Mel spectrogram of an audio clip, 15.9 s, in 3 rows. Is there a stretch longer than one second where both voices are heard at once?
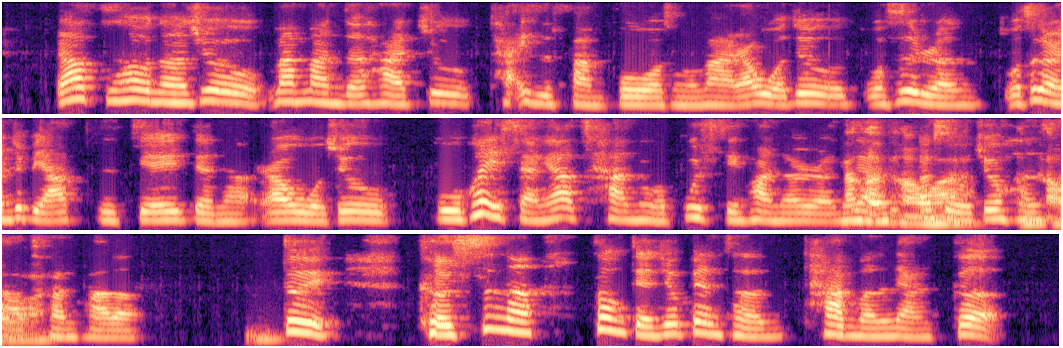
Yes, from 9.5 s

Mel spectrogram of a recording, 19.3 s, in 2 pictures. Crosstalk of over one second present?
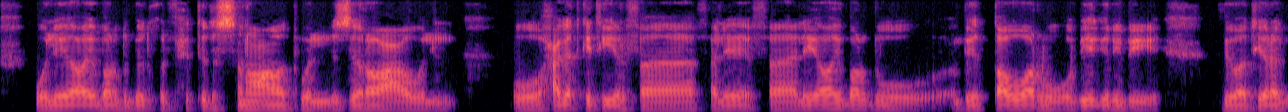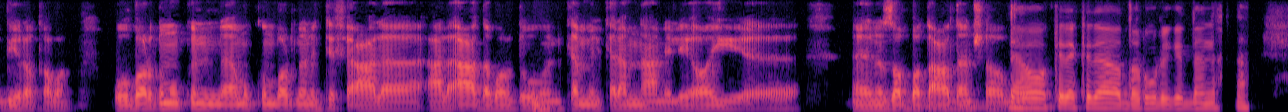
No

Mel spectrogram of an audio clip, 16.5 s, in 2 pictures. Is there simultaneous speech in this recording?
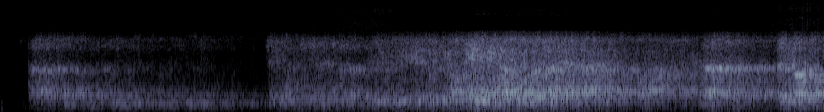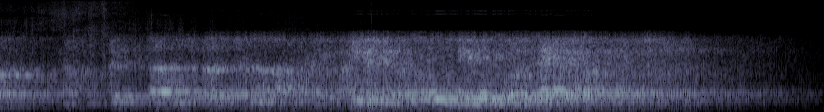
Yes, from 4.1 s

